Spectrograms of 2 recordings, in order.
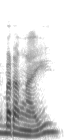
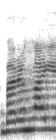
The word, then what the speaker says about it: barangay: book in barangay the is that right barangay right barangay is the archaic pronunciation yes he also AIMS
